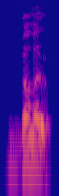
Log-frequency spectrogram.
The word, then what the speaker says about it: Billou: before we got going is it below or blue I'm I'm guessing one of those two blue blue okay all right so one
